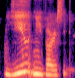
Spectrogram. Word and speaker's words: university: So my pronunciation is going to start with Y, university.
